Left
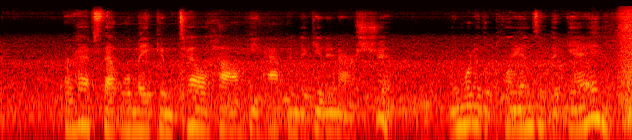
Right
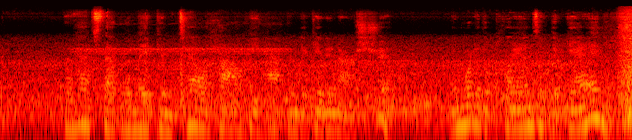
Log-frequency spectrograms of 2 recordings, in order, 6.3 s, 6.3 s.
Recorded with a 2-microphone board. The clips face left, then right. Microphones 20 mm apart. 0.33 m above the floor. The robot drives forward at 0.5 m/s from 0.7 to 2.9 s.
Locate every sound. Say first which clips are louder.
0.6 s a man speaking: left 4 dB; 25° left (ahead or behind), 0.9 m; by 6.2 s 15° left (ahead or behind), 1.4 m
